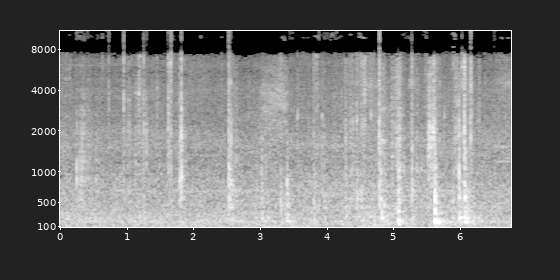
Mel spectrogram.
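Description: Clear acrylic cover panel of a model vending machine being handled and lifted off, giving scattered light knocks and clicks of plastic, with a cluster of sharper knocks about five seconds in, the loudest among them.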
